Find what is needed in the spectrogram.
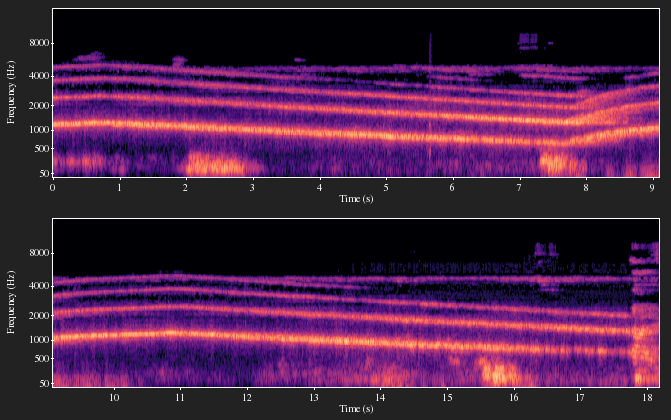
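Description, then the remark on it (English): A loud emergency vehicle siren wails continuously outside, its pitch sliding slowly down, then rising and falling again over about eighteen seconds, with faint low thumps beneath and no talking. “I'm going to wait for the siren.”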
